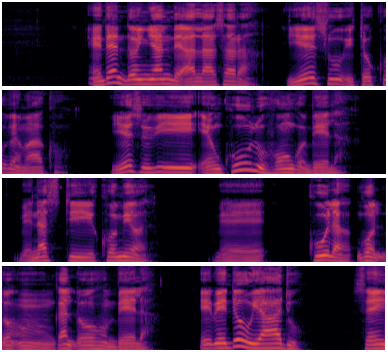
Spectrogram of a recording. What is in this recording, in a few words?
Fulfulde Nigerian; Jesus Calms the Storm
